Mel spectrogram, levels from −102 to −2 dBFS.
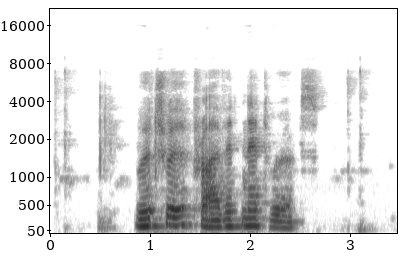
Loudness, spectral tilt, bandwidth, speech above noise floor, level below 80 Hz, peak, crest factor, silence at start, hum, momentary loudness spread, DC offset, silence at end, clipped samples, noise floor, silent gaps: -28 LUFS; -8 dB/octave; 7.4 kHz; 31 dB; -62 dBFS; -12 dBFS; 18 dB; 0.5 s; none; 13 LU; under 0.1%; 0.35 s; under 0.1%; -59 dBFS; none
